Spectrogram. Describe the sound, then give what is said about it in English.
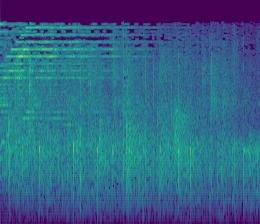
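A steady applause sound effect added by an editor: a crowd's dense patter of many hands clapping continuously at moderate loudness for a few seconds, with no voices standing out. “Bam, boom or an applause?”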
